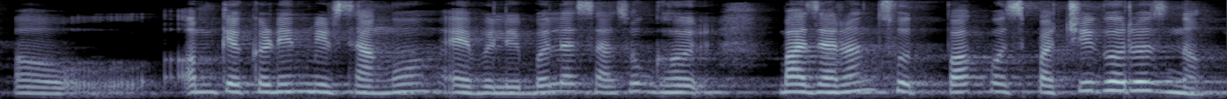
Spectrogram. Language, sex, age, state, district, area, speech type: Goan Konkani, female, 30-45, Goa, Bardez, urban, spontaneous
